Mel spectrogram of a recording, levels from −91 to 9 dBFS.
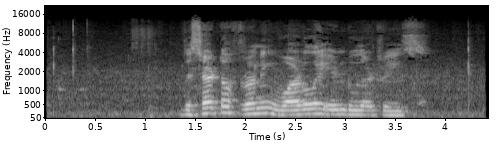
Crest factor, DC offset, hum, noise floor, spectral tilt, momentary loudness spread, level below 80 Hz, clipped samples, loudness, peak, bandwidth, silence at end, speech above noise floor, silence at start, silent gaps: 16 dB; under 0.1%; none; -41 dBFS; -5.5 dB/octave; 23 LU; -50 dBFS; under 0.1%; -14 LUFS; 0 dBFS; 13.5 kHz; 0.6 s; 27 dB; 0.15 s; none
